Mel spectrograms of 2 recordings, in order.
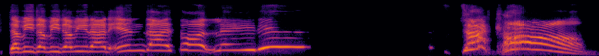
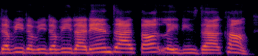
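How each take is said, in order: First: It is said like a pushy car salesman. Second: It is said in a plain, bland voice.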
